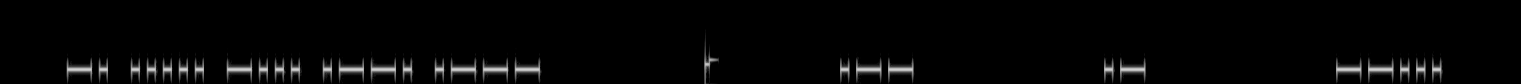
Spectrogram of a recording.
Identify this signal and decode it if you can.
Morse code, heard as a keyed tone, about 15 wpm, spaced as for 8 wpm, 700 Hz. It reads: N5BPJ WA7
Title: USA Call Signs - 5 Characters - 8x Character Spacing - 15wpm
